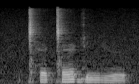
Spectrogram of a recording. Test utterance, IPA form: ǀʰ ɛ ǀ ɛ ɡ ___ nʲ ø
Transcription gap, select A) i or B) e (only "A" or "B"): A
